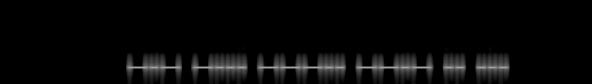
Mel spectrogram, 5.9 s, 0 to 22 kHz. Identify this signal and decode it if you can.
Morse code, heard as a keyed tone, about 22 wpm, 700 Hz. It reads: KB8QIS
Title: USA Call Signs Repeated 3x 22wpm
